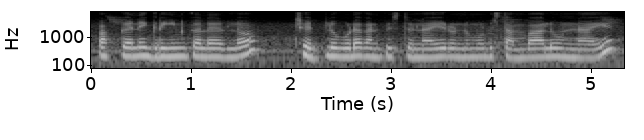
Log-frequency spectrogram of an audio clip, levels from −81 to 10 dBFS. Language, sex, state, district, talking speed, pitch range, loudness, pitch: Telugu, female, Telangana, Mahabubabad, 125 wpm, 195-210 Hz, -18 LUFS, 205 Hz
